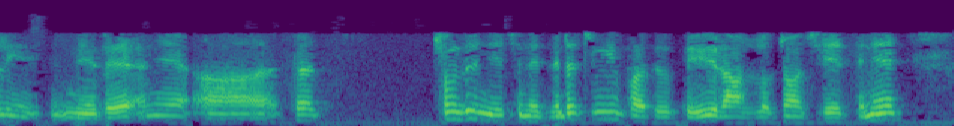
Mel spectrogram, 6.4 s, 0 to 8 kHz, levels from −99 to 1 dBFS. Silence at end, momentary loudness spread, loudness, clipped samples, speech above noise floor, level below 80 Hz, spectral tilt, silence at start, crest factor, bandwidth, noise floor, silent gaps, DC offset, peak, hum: 0.05 s; 6 LU; -26 LUFS; under 0.1%; 37 dB; -68 dBFS; -9 dB/octave; 0 s; 18 dB; 4.1 kHz; -63 dBFS; none; under 0.1%; -8 dBFS; none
